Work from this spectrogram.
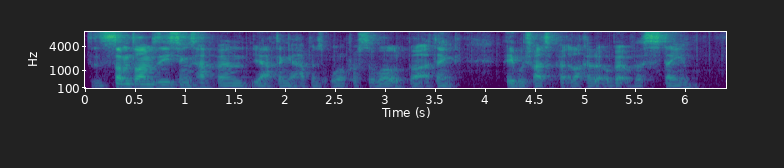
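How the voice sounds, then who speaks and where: A man with a very deep, low pitch speaks very fast, his intonation fairly even. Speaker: podcast host. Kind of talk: podcast interview questions.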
